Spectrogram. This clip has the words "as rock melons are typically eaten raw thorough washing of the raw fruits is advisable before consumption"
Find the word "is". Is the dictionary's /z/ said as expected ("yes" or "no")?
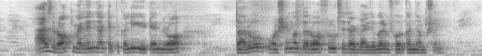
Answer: yes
